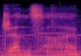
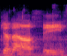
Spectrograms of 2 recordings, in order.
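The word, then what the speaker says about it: Genasi: It's spelled Ganassi, so that's your first problem with Gensai.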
